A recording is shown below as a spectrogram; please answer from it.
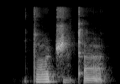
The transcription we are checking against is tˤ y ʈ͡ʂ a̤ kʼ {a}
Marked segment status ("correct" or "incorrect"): correct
